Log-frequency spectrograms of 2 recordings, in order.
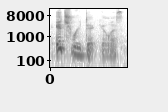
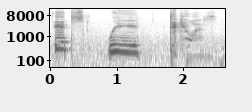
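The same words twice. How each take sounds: First: Said in the usual way. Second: "ridiculous" stretched out syllable by syllable; slow, drawn-out "ridiculous" with a break after "ri"; exasperated emphasis. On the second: Real, not acted. Fed-up mom ranting about testing, drawing out "ridiculous".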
